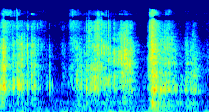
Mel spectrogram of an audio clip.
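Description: Handling noise of small items being put back into a handbag's inner pocket: irregular rustling and crinkling against the canvas, with one sharp click about one and a half seconds in.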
